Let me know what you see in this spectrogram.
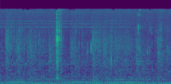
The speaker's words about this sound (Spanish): Hay gente que mastica muy bajito, pero esto es radio también. Esta... Uy. Está dura, sí.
